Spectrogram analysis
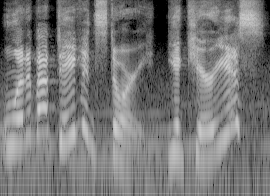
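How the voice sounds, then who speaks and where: A woman's voice: extremely high pitch, wildly swooping pitch, measured pace, pushed and bright, heavily acted. A woman voicing a brash, cocky young mercenary with slangy, streetwise swagger in a video game. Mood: breezy, enthusiastic. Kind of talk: animated video game voice acting. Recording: music under the voice.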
